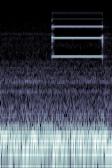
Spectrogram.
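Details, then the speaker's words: Multimeter set to continuity with leads touched together, while testing a Whirlpool Thin Twin dryer whose thermal fuse blew twice: a steady high beep for about two-thirds of a second over low hum, confirming the meter works. "and when I touch the leads together, if I can do it with one hand, the meter will beep,"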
